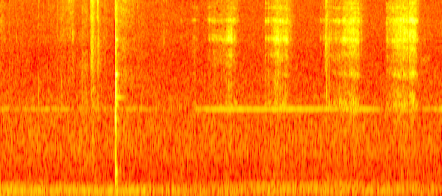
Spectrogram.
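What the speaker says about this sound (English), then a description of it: "I'll just rub this bit up" A jointing tool rubbing up a mortar joint in brickwork during pointing: quiet repeated raspy scraping strokes, close and faint, with one sharp tap partway through and no talking.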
